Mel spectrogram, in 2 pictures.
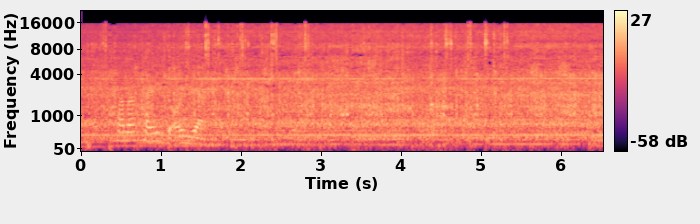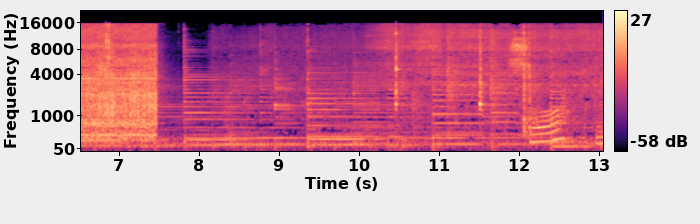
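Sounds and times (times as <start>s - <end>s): electric hand mixer whipping cream: 0.0s - 7.5s.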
